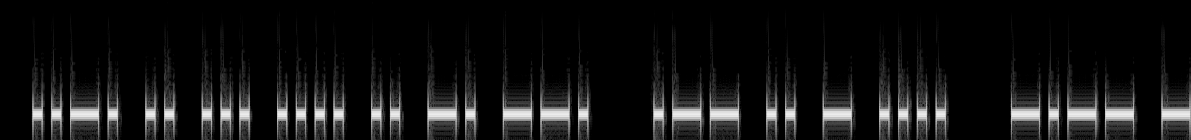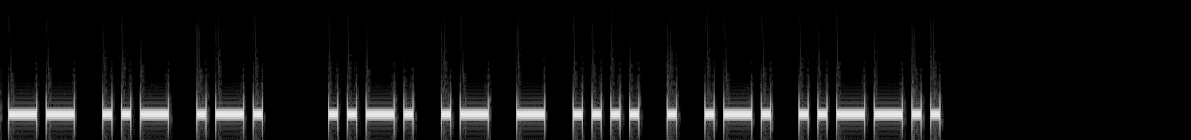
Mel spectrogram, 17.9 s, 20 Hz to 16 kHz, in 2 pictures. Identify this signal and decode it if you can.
Morse code, heard as a keyed tone, about 17 wpm, 700 Hz. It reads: FISHING WITH YOUR FATHER?
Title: Sentences from Top 1000 Words - Review Part 5 - 17wpm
